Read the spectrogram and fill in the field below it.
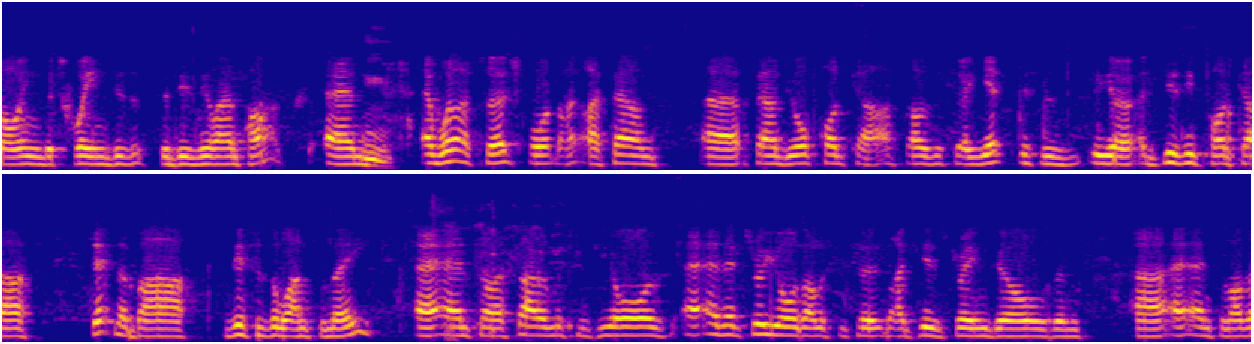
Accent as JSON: {"language": "English", "region": "Western Australia", "country": "Australia", "tie": "born or raised there", "accent": "Australian", "said": "I'm from Australia, but I'm from Western Australia. So we're apparently the most isolated place in the world, or something to that extent. And at the time when I was growing up, there was no theme parks in WA at all."}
